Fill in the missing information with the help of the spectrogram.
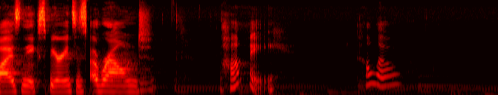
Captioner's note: none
